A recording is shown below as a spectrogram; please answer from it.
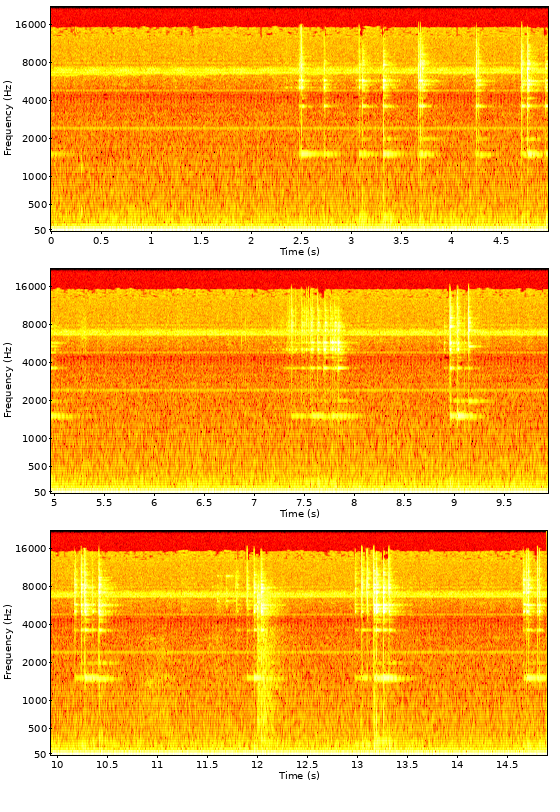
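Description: Long natural nails tap and scratch along the vertical ribs of a round, hollow, empty clear glass globe or bowl resting on a purple cloth. Scattered light, bright clinks and ticks ring briefly at a high pitch, with occasional quick scratching runs along the ribs. Underneath is a steady low background hum.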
